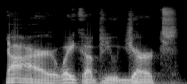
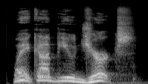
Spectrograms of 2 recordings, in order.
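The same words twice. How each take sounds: First: Lightly growled pirate-ish brute, slow; narc voice. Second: High, slow, strained harsh shout; a shrill first try at the narc; first harsh snarl. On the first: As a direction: snarl it like a brutish orc. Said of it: "I gotta do my narc voice". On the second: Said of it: "snarled a harsh voice". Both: Acted.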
